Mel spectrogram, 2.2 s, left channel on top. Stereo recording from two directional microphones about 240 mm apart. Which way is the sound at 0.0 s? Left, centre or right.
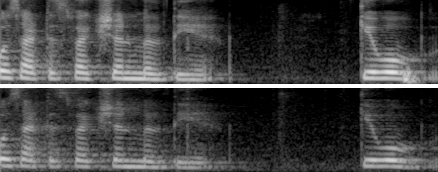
Left.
